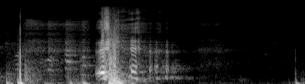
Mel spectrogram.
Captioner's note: laughter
